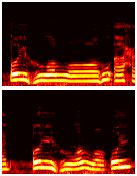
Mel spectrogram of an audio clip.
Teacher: قل یہاں پر قاف موٹا والا ہے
